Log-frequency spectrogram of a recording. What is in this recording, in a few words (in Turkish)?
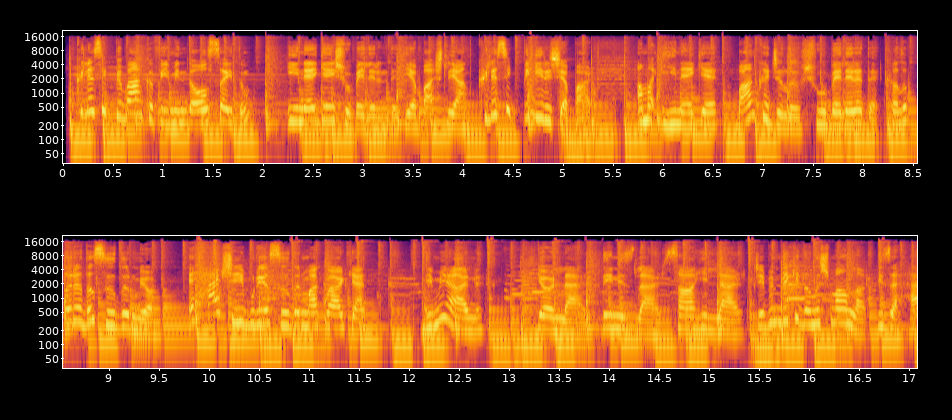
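reklam neşeli enerjik konuşma tarzında günlük; ing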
